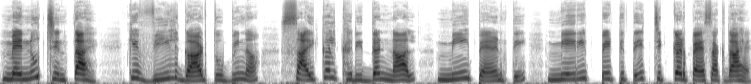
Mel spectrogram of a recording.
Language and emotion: Punjabi, fearful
